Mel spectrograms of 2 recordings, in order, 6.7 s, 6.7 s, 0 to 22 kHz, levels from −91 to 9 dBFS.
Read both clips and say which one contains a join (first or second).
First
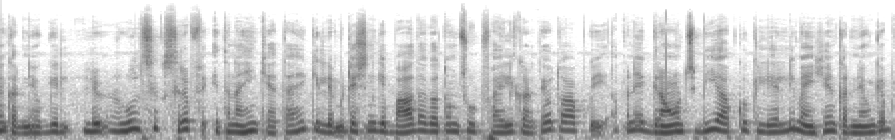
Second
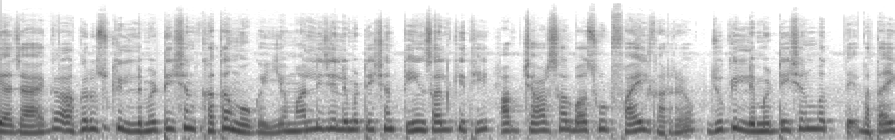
second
